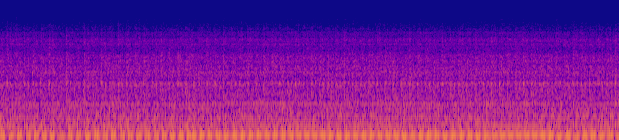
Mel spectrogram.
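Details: CG/CB-type motorcycle carburetor, low-speed air screw set to one and a half turns for correct idle stabilization: even single-cylinder putter about four beats a second, steady, no hunting or surging; settled idle.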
